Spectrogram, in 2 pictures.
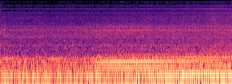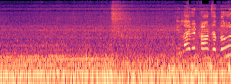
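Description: Toyota Celica GT-Four turbo engine pulling gently in fifth gear under light throttle, a steady low rumble from inside the car with a faint rising whine, and a person talking near the end.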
